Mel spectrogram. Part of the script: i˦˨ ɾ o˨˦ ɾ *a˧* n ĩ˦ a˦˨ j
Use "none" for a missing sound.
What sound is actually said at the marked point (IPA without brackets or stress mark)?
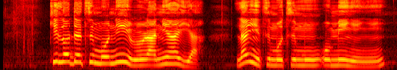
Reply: a˧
